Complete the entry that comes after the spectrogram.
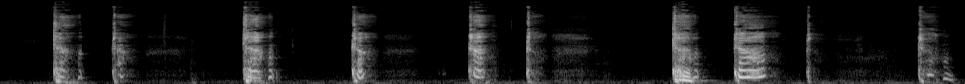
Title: my chest really needed a good coughing fit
